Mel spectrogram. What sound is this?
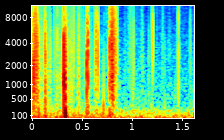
Short clicks, pops, and surface hiss all recorded from the same LP record.
analog, glitch, noise, record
